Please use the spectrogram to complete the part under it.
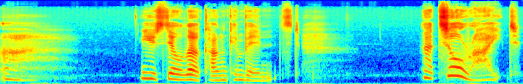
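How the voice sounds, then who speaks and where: Woman acting a slow, high-voiced British yandere girlfriend. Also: expressive, dry recording, studio quality. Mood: tender, menacing. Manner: slow, hushed, deliberate, often slipping into whispers. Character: soft-spoken obsessive yandere girlfriend, gently menacing captor. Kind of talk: intimate ASMR roleplay. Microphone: close microphone, dry.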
